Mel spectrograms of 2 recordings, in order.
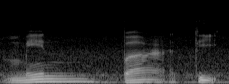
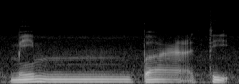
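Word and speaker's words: مِنْ بَعْدِ: Ini tulisannya min ba'di, min ba'di, tapi bacanya gimana? Bacanya harus mim ba'di, mim ba'di. Nah, nun sukunnya itu diganti dengan mim.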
